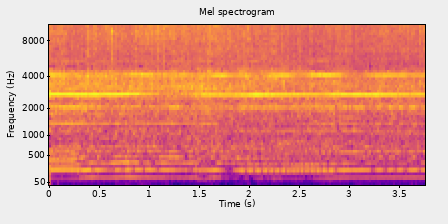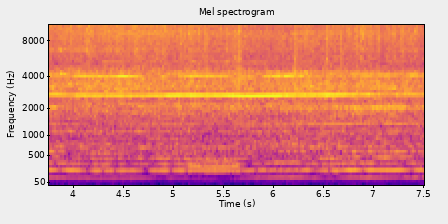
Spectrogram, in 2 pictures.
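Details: Goblin Roto 1980s mains-powered handheld vacuum cleaner with rotating brush, demonstrated after fitting the inner bag; loud steady high whine with hum beneath, sagging briefly as the brush meets carpet; noisy but fairly effective, normal operation.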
